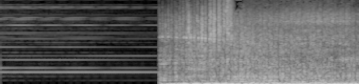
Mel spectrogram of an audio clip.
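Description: An eerie drone of steady held tones, then about two seconds in a sudden, very loud blast of harsh distorted noise cuts in and carries on: a horror jump-scare sound effect.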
